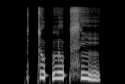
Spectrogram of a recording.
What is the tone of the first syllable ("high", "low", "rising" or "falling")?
high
